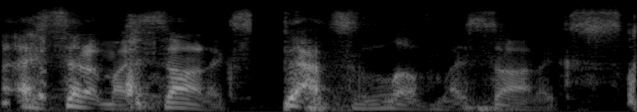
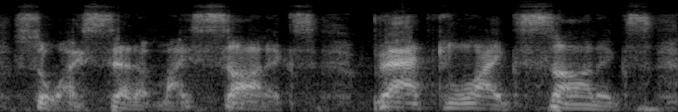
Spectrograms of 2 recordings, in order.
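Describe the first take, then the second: First: Softer, lower hammed-up Batman; corny Batman. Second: Lightly voiced brooding Batman; Batman quote. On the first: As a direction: read it as corny as possible. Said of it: "I just read it as super fucking corny". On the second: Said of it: "He's like".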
